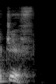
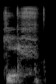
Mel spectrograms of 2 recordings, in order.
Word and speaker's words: GIF: Okay, so I've now got my first slide that is going to be part of my GIF or GIF. I'm a hard G person, some people not.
